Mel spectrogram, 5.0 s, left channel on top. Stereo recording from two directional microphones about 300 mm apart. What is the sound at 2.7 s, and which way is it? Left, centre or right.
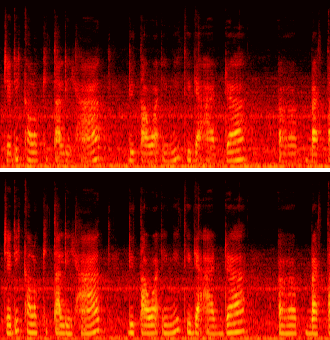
Speech, right.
